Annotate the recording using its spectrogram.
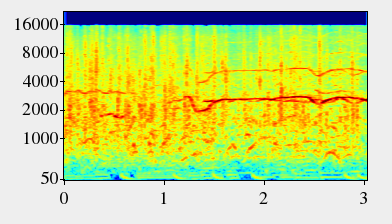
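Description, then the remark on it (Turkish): A crowd applauds and cheers steadily for a few seconds, with dense clapping, scattered shouts and a high whistle running through the noise. “Ve sakın alkışlamayın bunun bir marifet olmadığını biliyorum.”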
